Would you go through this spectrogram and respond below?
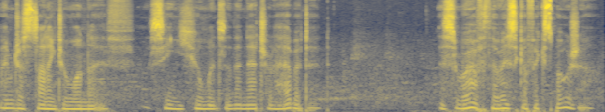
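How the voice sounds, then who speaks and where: A man playing an anxious, logical alien scientist in a soft, intimate ASMR roleplay, speaking in a hesitant, formal way. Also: on the low side, little pitch movement, a little slow, a little hiss or hum. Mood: nervous.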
